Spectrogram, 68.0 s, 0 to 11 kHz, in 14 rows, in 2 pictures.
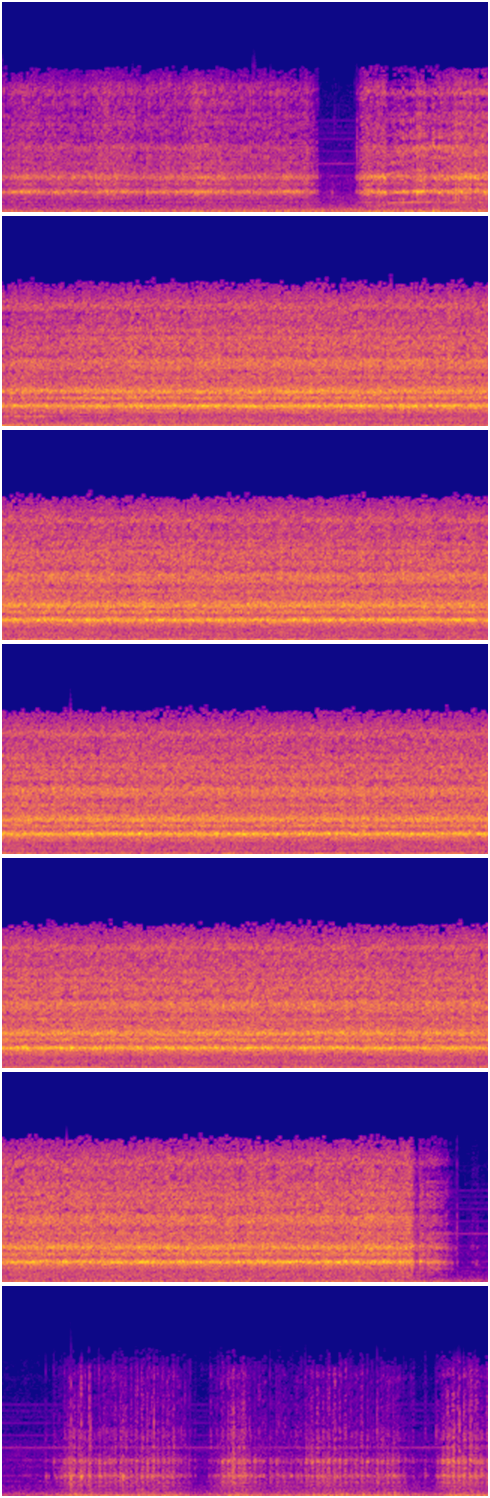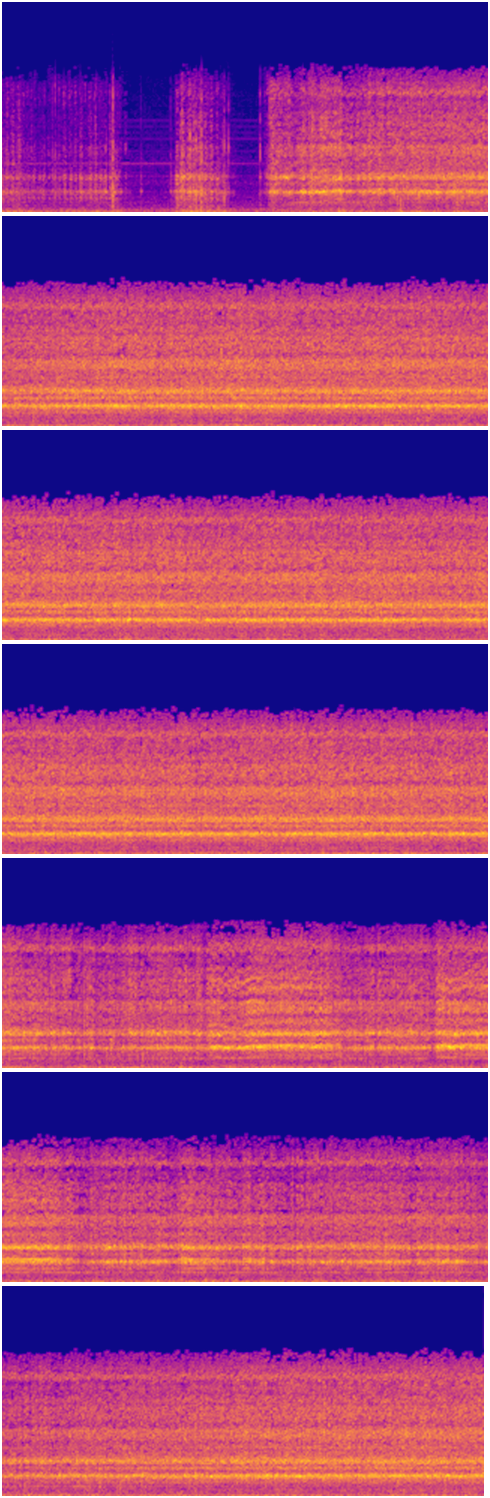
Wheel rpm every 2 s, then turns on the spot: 10, 30, 150, 160, 160, 160, 160, 160, 160, 160, 160, 160, 160, 160, 60, 20, 30, 10, 90, 160, 160, 160, 160, 160, 160, 160, 160, 160, 160, 160, 160, 160, 160, 160.
0-2 30-36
